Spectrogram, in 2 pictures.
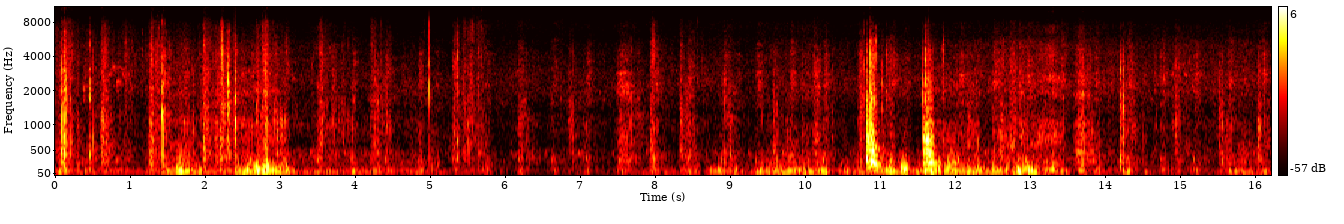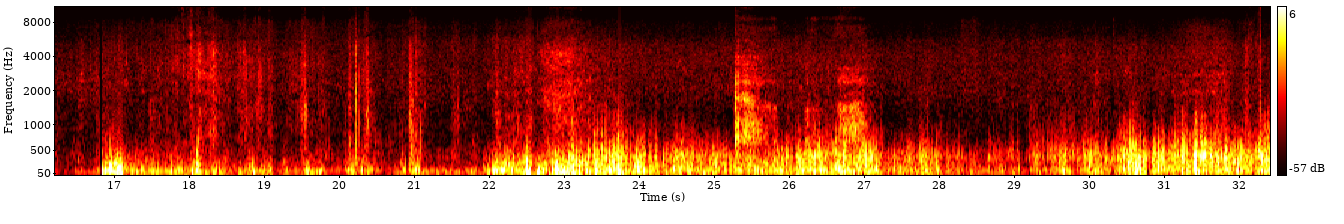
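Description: Footsteps scuffing and crunching on dry soil and crop stubble, with small knocks and rustles. From about 22 seconds in, a louder, rough low rumble sets in.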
